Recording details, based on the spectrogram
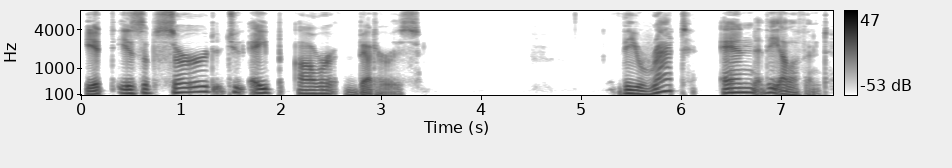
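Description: Animated male storybook narrator. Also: medium pitch, slow, pauses often, dry recording, studio quality. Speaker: audiobook narrator. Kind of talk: scripted storybook narration of fables.

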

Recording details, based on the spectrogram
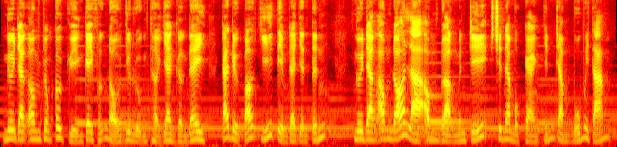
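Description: A man's voice: fairly high pitch, expressive, fast, music in the background, close to an everyday voice. A man playing a formal cartoon news reporter with a serious, projected delivery.

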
